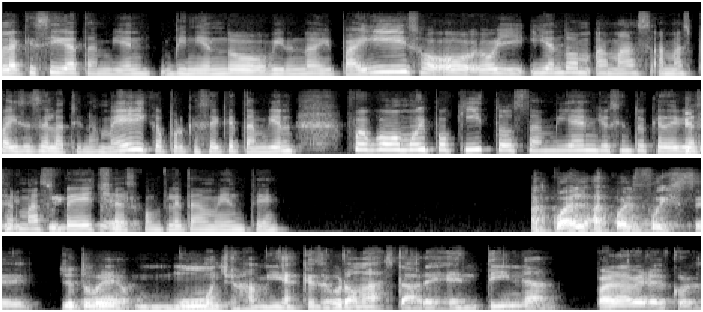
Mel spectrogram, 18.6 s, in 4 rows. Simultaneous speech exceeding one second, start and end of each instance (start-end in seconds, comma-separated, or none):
none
